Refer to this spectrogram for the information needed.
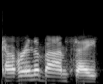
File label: guarding bombsite, swat fem; vo; agents; Source Model Packs; Counter Strike Model Pack; CS2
